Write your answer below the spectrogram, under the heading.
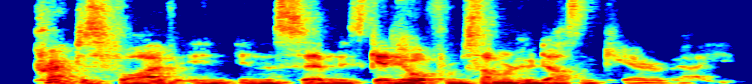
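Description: A man's voice sits fairly low and somewhat breathy, delivered in a monotone, flat intonation. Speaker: podcast host and life coach. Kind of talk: solo monologue. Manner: fast.

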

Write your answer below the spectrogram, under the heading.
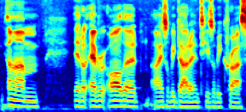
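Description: An unremarkable speaking voice with an American accent moves at a fairly quick pace over a very clean recording with a silent background. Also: man. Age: 40s. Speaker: painter. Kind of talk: interview.

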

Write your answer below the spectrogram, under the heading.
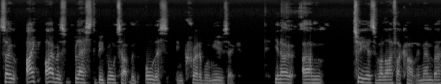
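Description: In a London accent, a man with a fairly high voice speaks at a fairly slow pace with fairly even intonation, in a dry, close sound with no echo. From London, England. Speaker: rock guitarist. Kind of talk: interview. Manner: halting.

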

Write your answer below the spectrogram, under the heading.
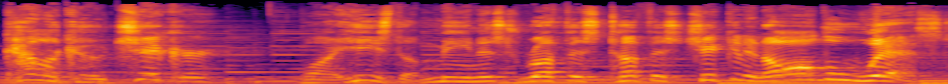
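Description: A put-on character voice at a middle pitch and moderate pace, with clear music in the background. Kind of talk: comic children's western play. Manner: cheerful, folksy, hammy.

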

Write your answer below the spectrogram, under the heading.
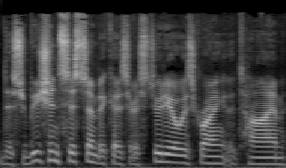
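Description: Speaking fairly quickly with an American accent, a man has an unremarkable speaking voice and fairly even intonation. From Southern California. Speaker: music video director. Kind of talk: interview.

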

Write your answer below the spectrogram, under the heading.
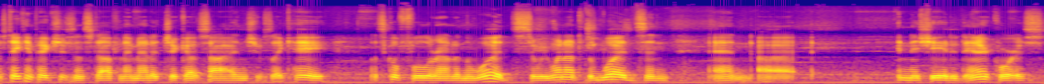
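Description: Music plays in the background as a man talks in a fairly low pitch with fairly even intonation. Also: moderate pace. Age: 20s. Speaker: podcast guest. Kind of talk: casual chat. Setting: drinking session with friends.

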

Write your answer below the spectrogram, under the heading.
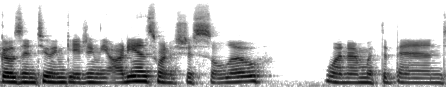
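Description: In a Canadian accent, a woman with a plain, everyday voice speaks at a medium pitch and a fairly slow pace, her intonation fairly even. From Toronto, Canada. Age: 30s. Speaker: songwriter. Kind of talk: interview. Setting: at home, remote interview.

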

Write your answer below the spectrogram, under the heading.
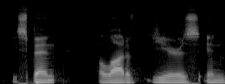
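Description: A man speaks with an American accent and a very deep, low pitch. The recording is very clean, with a silent background. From New Jersey. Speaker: jazz pianist. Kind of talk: casual interview. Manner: halting, many fillers.

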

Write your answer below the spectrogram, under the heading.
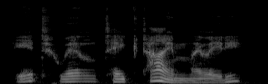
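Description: Delivered in a put-on character voice, the speech is raspy and very slow. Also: man. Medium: audio drama. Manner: falsely polite, honeyed.

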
